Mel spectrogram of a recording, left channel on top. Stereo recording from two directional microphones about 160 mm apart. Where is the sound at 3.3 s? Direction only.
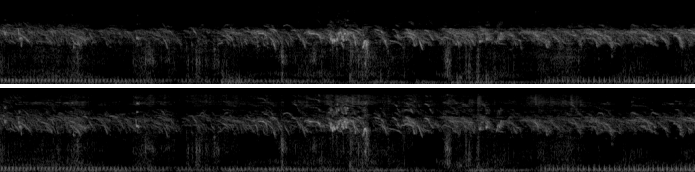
5° right (ahead or behind).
